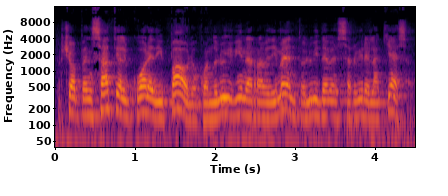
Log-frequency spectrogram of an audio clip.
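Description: A man preaches a sermon with a voice on the higher side for a man. He reads verses aloud between his comments and speaks straight to his listeners. He often poses a question and then answers it himself. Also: a little fast, a little mellow. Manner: addresses listeners directly, asks and answers own questions.

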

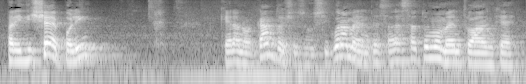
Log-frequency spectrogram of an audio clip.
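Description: High-voiced man preaching a sermon. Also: expressive, fairly quick, slight background noise. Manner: earnest, repeats phrases for emphasis.

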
